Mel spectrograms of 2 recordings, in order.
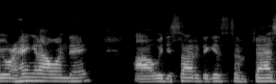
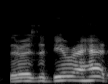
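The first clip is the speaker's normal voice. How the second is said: ordinary delivery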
